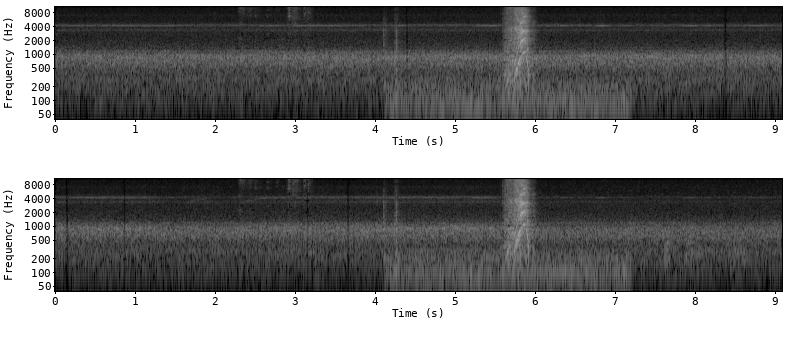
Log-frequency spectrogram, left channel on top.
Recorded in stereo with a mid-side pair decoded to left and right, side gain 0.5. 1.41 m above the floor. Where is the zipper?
10° right, 0.5 m.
